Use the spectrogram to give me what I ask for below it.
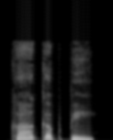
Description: ♪ kāka ppi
